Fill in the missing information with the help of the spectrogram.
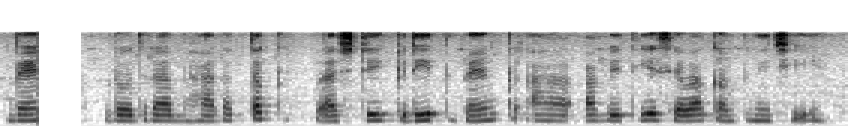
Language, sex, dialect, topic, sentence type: Maithili, female, Eastern / Thethi, banking, statement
